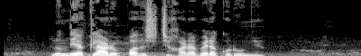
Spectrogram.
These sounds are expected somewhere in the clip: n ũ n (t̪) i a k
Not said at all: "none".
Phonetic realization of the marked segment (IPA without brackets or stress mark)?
d̪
